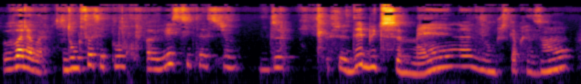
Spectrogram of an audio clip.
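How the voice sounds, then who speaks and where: A woman's voice: on the high side, takes it slowly, warm tone, a little hiss or hum. A French woman vlogging in a casual chat to camera, rambling and full of fillers and restarts. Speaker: book vlogger.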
